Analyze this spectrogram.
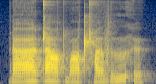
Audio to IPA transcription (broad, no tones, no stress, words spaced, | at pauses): ɾaːʈaːtˤ bɜːtˤʈʰɐːvɾɯːhʏ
